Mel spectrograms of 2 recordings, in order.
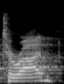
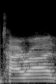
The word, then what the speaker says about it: Tyrod: I feel like we should start with uh Trod because very important that the pronunciation gets right. I feel like everyone calls him Tyrod and he's our starting quarterback today. So give we should pronounce it correctly the way that uh his parents named him.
